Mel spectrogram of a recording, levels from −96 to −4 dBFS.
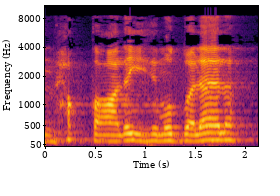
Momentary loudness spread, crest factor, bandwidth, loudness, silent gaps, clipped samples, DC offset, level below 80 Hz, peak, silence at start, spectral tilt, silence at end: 9 LU; 16 dB; 9.2 kHz; -15 LUFS; none; under 0.1%; under 0.1%; -54 dBFS; 0 dBFS; 0 s; -4.5 dB/octave; 0.05 s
